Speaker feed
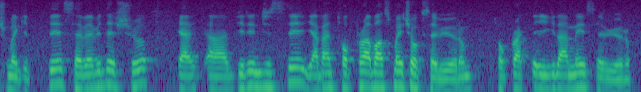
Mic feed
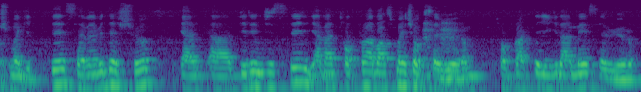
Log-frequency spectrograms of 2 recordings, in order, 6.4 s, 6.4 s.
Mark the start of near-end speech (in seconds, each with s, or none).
4.2 s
